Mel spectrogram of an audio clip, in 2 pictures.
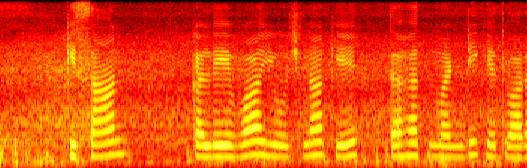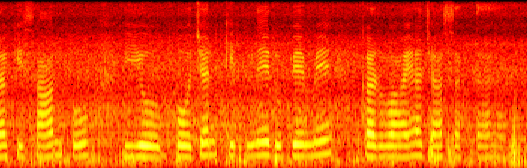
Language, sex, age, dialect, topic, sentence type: Hindi, female, 18-24, Marwari Dhudhari, agriculture, question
